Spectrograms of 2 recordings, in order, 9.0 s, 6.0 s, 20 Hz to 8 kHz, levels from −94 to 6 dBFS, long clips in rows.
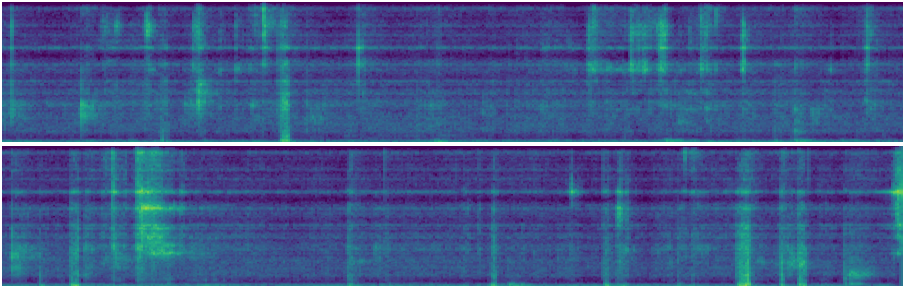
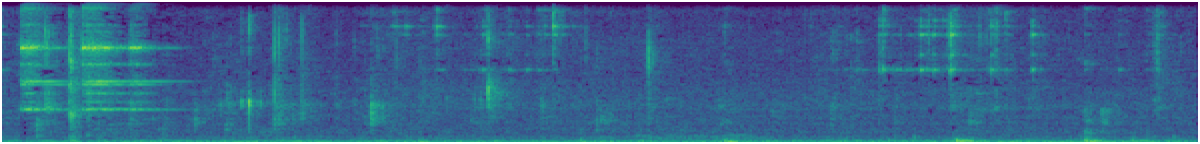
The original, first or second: second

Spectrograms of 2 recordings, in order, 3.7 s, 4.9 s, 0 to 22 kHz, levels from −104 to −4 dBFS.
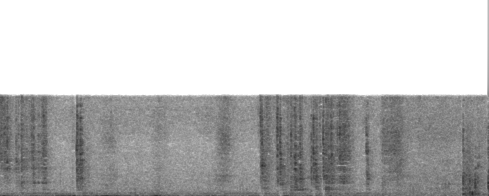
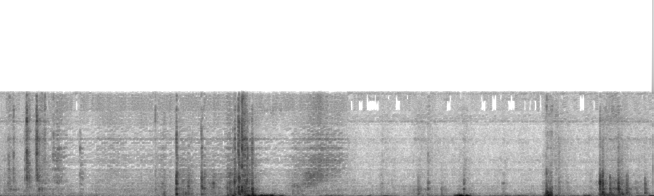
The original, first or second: first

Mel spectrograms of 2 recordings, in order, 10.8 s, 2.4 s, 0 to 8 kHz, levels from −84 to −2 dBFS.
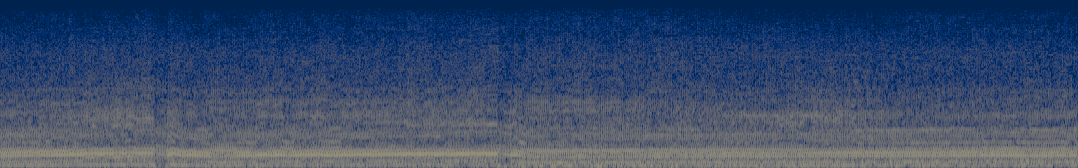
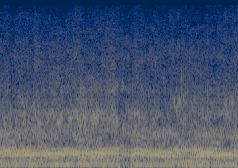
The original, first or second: first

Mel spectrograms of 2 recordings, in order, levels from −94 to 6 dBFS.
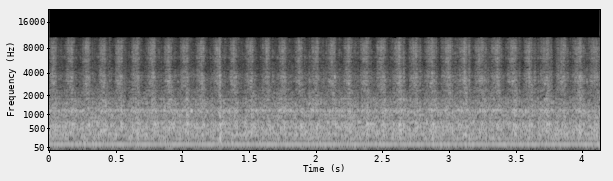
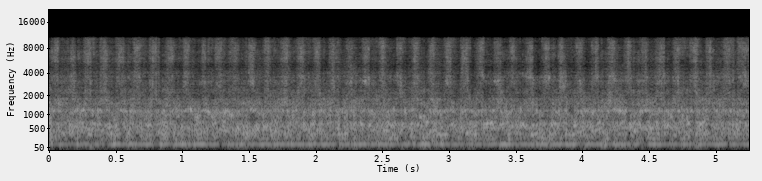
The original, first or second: first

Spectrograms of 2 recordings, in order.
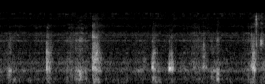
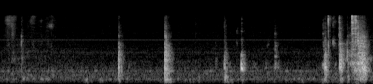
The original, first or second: second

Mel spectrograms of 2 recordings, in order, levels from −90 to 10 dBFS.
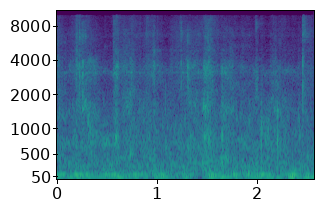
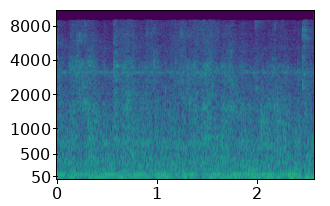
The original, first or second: second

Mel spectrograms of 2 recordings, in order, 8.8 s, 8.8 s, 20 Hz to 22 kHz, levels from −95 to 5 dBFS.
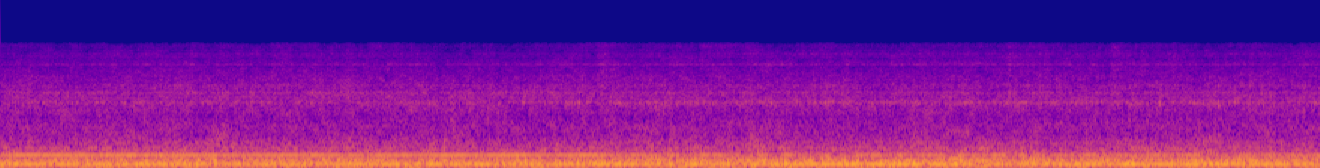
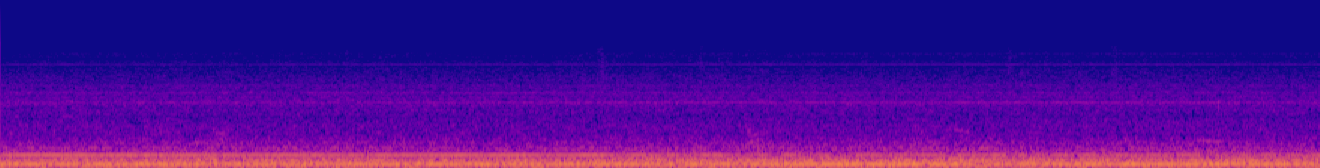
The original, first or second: second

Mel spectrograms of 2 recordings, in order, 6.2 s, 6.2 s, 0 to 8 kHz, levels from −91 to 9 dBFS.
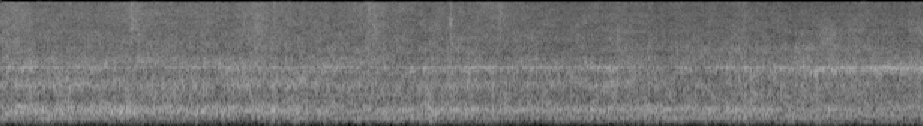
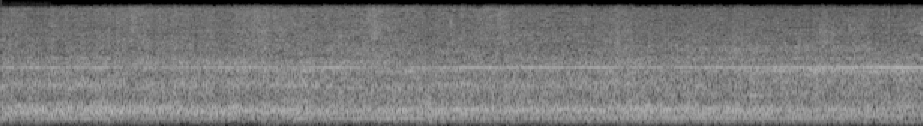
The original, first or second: second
